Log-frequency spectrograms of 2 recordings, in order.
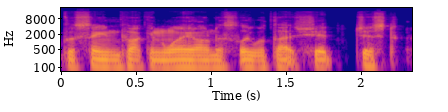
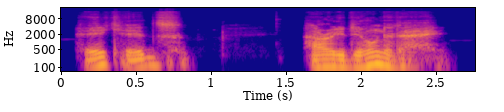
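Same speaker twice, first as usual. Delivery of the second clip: slow, drawn-out, creepy voice. Imitating how a creepy man probably sounds on the phone: imitating a creepy man's voice. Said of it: "he probably sounds like".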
